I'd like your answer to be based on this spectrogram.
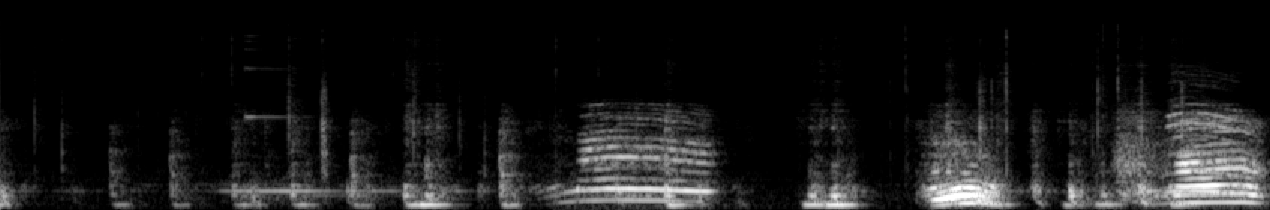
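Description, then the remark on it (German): Several drawn-out cow moos from a video game, loud, arrive one after another in the second half as the cows are being bred, preceded by a series of short, soft thumping game sounds. “Das sind beide entstandenen Kühen, machen wir auch nochmal ein Baby.”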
